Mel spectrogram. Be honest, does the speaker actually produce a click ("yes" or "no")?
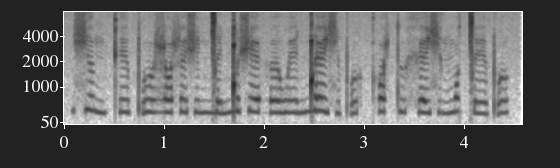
yes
